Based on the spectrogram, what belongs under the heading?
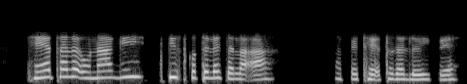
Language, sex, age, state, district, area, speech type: Santali, female, 18-30, West Bengal, Birbhum, rural, conversation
